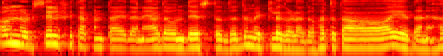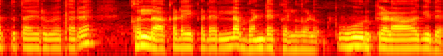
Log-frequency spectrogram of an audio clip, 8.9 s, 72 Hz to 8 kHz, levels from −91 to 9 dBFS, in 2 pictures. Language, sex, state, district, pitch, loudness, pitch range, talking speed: Kannada, female, Karnataka, Shimoga, 155 Hz, -20 LUFS, 150-165 Hz, 140 wpm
